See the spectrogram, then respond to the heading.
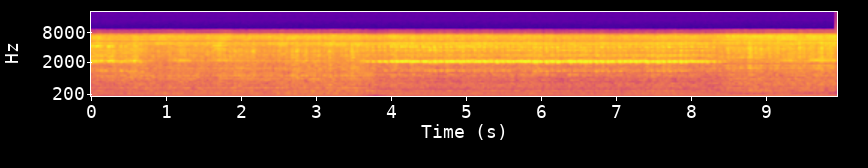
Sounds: inside a large room or hall, Wood

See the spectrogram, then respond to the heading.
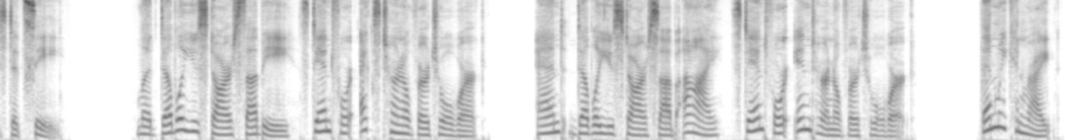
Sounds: Speech

